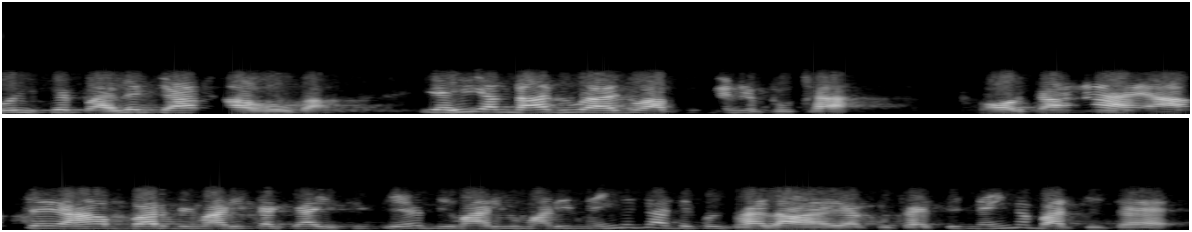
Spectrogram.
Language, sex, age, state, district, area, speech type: Hindi, male, 60+, Bihar, Vaishali, rural, conversation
